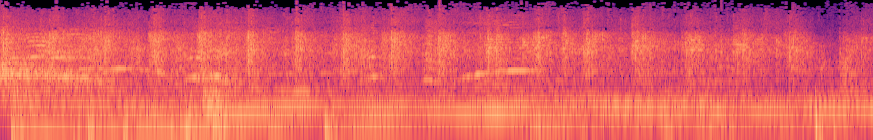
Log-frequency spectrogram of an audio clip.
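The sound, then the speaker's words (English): A church audience claps their hands together in a loud, steady rhythm for several seconds, the dense clapping layered over a sustained low hum of instruments and faint voices. “Clap your hands and say glory.”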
